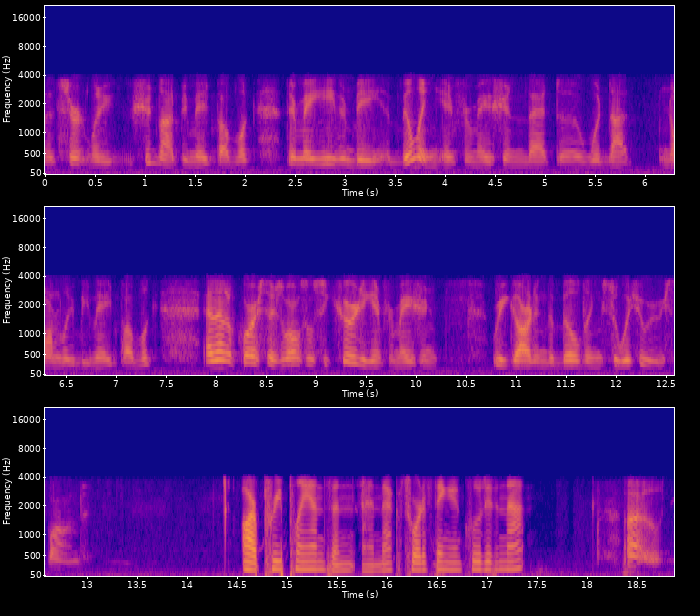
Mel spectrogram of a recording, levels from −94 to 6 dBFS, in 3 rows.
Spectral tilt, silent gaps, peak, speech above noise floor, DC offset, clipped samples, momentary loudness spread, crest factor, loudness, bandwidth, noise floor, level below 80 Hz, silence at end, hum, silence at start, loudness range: -3 dB/octave; none; -4 dBFS; 31 dB; under 0.1%; under 0.1%; 13 LU; 28 dB; -31 LUFS; 4.2 kHz; -63 dBFS; -56 dBFS; 0.1 s; none; 0 s; 10 LU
